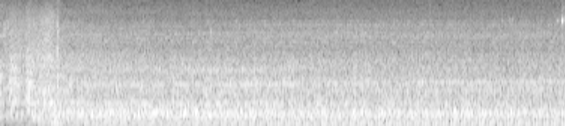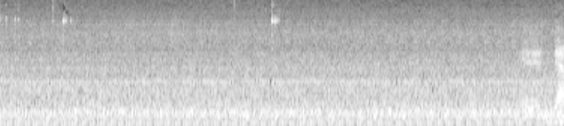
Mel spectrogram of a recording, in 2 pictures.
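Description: A van engine starts with a brief crank and settles into a steady mid-pitched idle that hums on evenly; a voice speaks faintly beneath it.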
